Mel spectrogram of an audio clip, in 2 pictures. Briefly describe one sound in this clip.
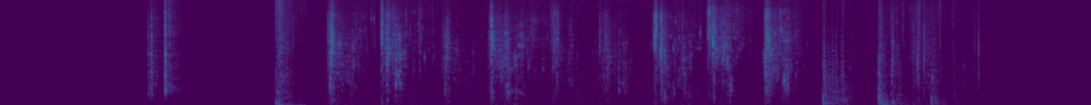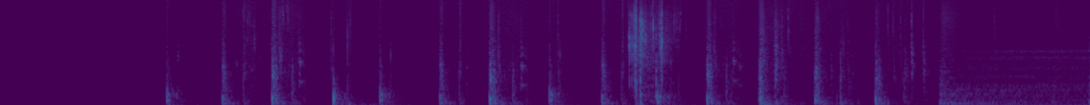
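Footsteps tap quickly on stone steps.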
